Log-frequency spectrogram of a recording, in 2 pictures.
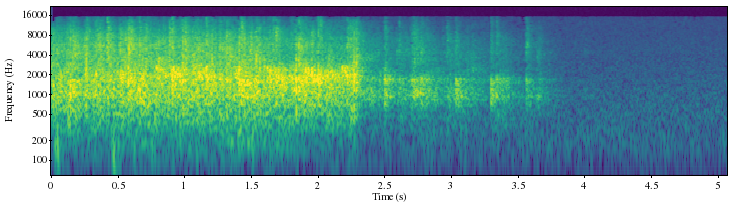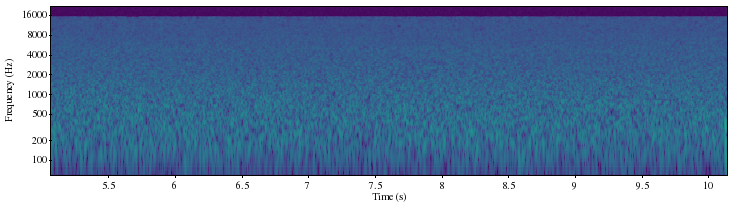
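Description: A burst of applause, dense and steady for about two seconds, then thinning into scattered claps that fade out by four seconds, followed by near silence.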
